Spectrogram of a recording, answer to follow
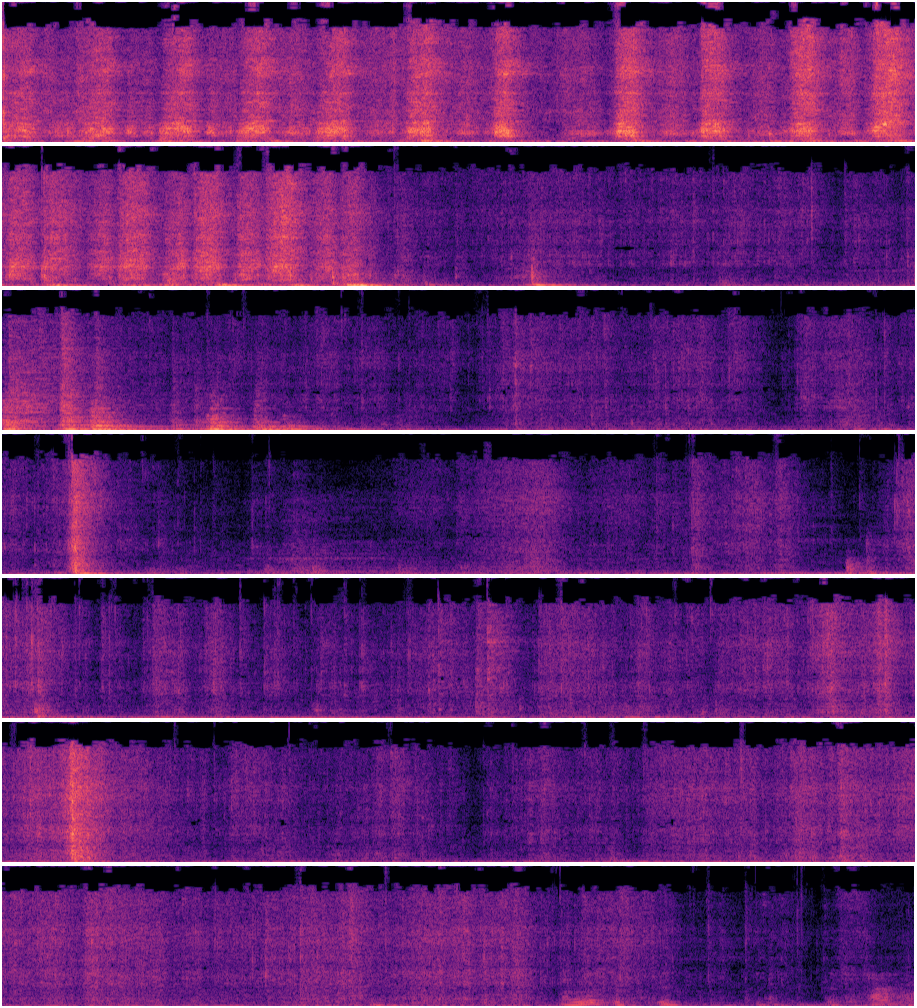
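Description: Butcher's hand bone saw cutting through the chine bone of a beef rib joint in quick back-and-forth strokes, stopping about six seconds in. After that, quieter knife cutting on the meat, with a couple of sharp knocks.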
